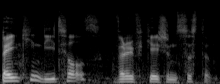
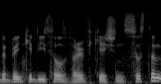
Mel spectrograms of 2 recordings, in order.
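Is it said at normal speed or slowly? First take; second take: slowly; normal speed. First: It is said slowly. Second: It is said at normal speed.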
